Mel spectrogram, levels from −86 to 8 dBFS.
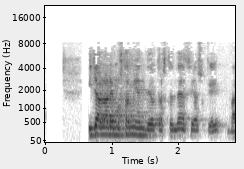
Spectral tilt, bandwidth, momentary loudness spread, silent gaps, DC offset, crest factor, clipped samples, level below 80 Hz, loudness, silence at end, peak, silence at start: -5 dB/octave; 8.8 kHz; 12 LU; 0.57-0.63 s; under 0.1%; 20 dB; under 0.1%; -68 dBFS; -20 LUFS; 0 s; -2 dBFS; 0.25 s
